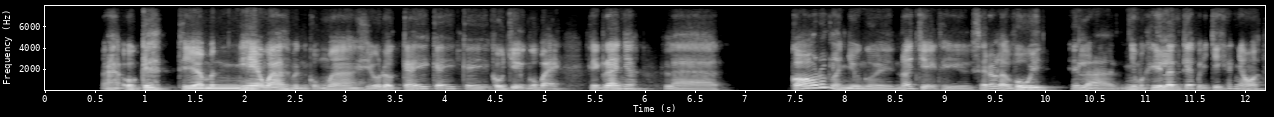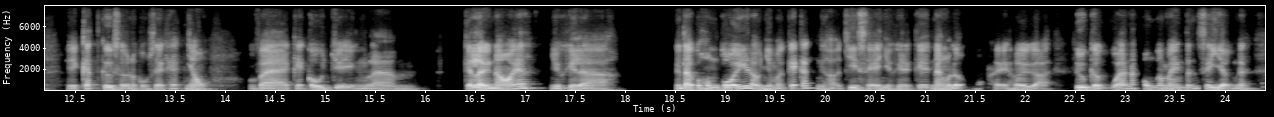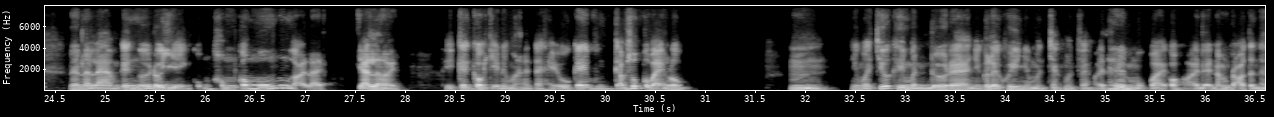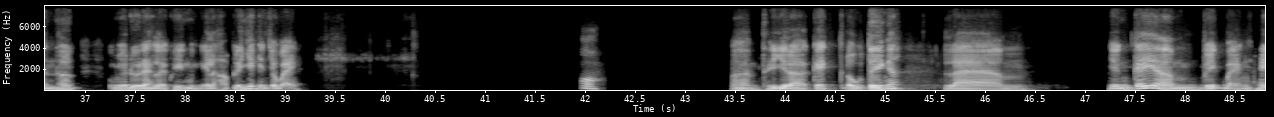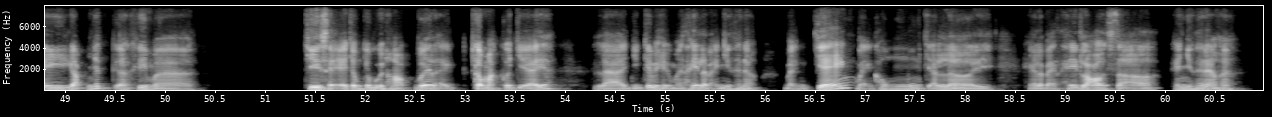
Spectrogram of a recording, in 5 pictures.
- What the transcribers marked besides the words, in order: other background noise
- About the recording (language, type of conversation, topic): Vietnamese, advice, Làm sao để vượt qua nỗi sợ phát biểu ý kiến trong cuộc họp dù tôi nắm rõ nội dung?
